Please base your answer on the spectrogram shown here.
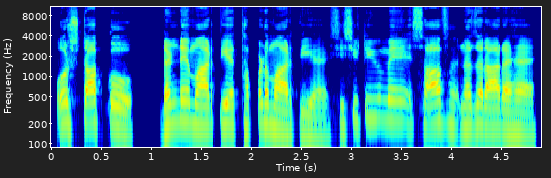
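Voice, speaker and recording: Male news reporter, high voice, probing questions, dry sound. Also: moderate pace, a bit bright, no room sound. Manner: probing, asks short pointed questions. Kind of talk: news interview.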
